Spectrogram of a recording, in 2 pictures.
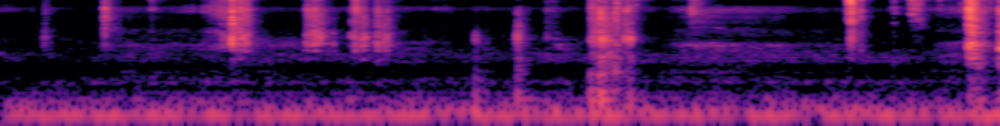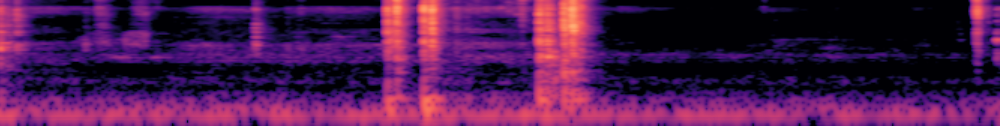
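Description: Washi tape being pulled and torn from a plastic tape dispenser and handled on paper: scattered small clicks and crinkles, with a few sharper snaps, two of them close together late on.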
